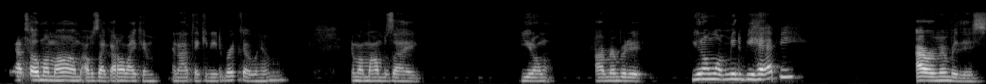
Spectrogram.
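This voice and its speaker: A woman with an American accent talks very fast at a fairly low pitch, with a dark, mellow tone, ordinary pitch variation, big swings in loudness, and long, frequent pauses. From Alabama, US South. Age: 20s. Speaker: entrepreneur and marketing consultant. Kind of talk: guided hypnosis as the client, short murmured answers.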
